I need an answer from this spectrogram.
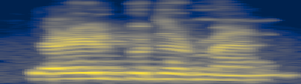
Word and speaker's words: Cheryl Putterman: Yes, Cheryl Buderman is the correct way to say Yes, thank you.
